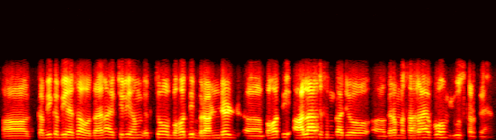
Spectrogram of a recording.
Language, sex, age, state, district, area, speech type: Urdu, male, 30-45, Delhi, South Delhi, urban, conversation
